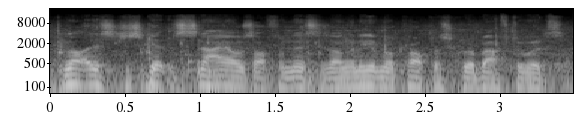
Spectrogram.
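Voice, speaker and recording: Talking fast in a low, steady voice, the thirties-aged vlogger chats informally while explaining his actions in an aquarium shop. The vlog is unscripted, and there's background noise.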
